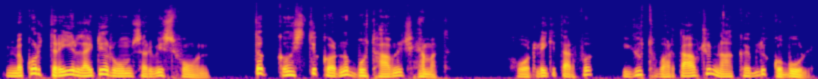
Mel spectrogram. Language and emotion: Kashmiri, angry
